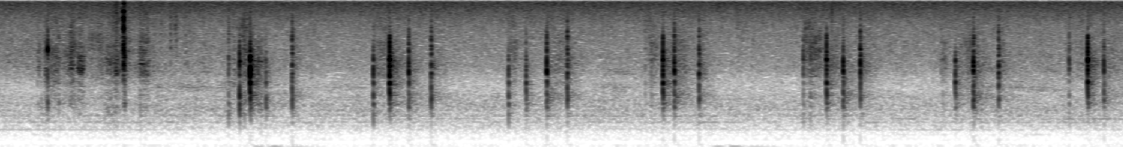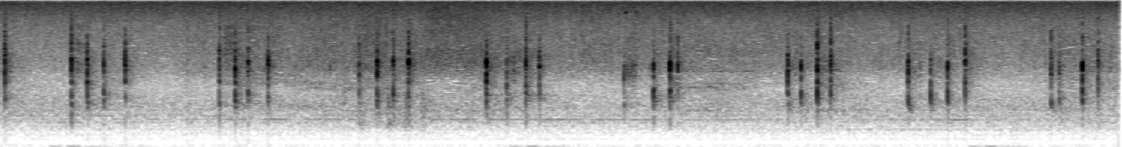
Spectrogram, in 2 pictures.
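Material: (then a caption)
Patent leather. Long red nails tap rapidly on the outer side of a light pink, glossy patent leather peep-toe pump held up empty, so the shoe sounds hollow. The taps come in quick clustered bursts of sharp, bright clicks that stop almost instantly, separated by short pauses over a faint steady hiss.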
